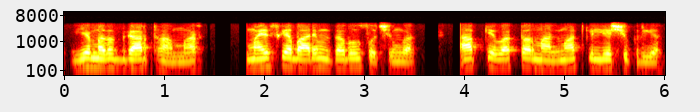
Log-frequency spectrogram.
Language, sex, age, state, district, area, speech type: Urdu, male, 18-30, Maharashtra, Nashik, rural, conversation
